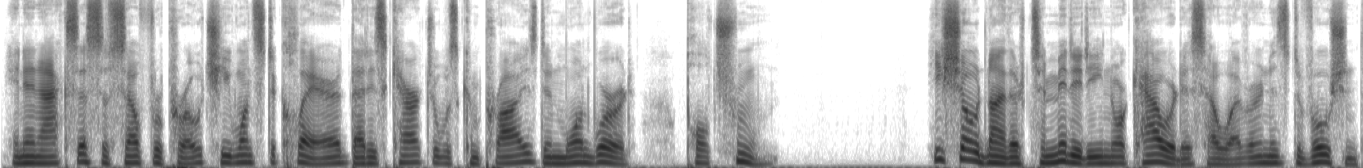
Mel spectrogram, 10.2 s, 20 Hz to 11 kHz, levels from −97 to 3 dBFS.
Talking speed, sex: 170 wpm, male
